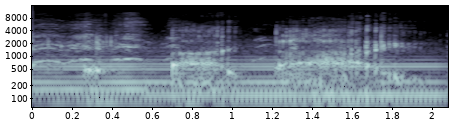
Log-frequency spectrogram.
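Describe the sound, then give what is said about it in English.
A long belch after drinking Glacier Fresh lager: one loud, drawn-out, low voiced burp that rumbles steadily for about two seconds, with no talking over it. “I'm gonna have to get some of this fucking Glacier Fresh lager foam out of my belly.”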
